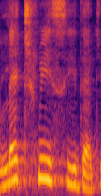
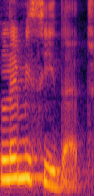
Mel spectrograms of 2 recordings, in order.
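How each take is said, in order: First: Said in the usual way. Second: "Let me" slurred into lemme; shortened form. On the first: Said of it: "Instead of telling". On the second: Shown as a demonstration. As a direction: drop the t in "Let me". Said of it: "you can say".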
